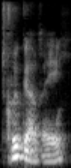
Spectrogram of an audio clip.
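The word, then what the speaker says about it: trugarez: bronische Wort trügere also trügere hat ein Z am Ende und EZ und den in den meisten Dialekt bretonischen Dialekten wird dieses Set wird nicht ausgesprochen außer in glaube ich Teilen von treor oder oder Po wo meine Familie herkommt und dann wird's anscheinend habe ich gehört wird es manchmal ja betont das ist trügere heißt danke schön das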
